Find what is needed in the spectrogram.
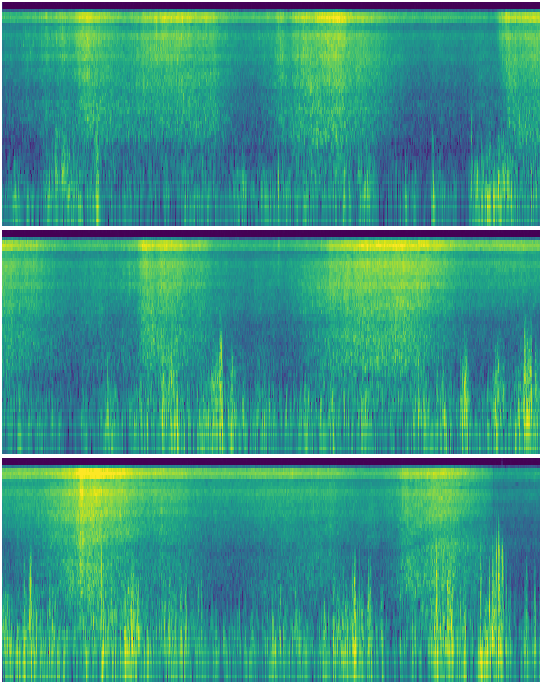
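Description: Wind buffeting the microphone, a rough low rumble under a rushing, surf-like hiss that swells and fades every few seconds.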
